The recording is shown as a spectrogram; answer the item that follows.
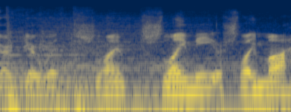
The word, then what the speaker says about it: Shloime: We are here with Shloime or Shloima. How do you say your name? Shloime.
